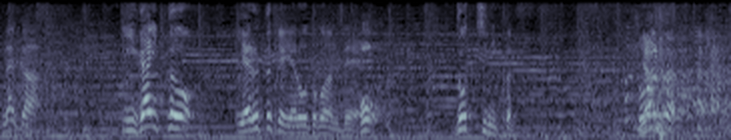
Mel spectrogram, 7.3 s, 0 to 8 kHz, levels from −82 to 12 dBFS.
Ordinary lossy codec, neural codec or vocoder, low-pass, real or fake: none; none; 7.2 kHz; real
